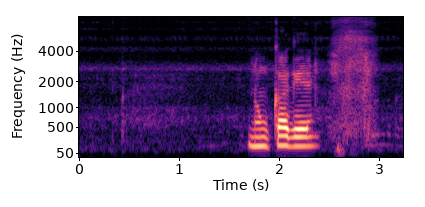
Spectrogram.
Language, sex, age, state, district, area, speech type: Santali, male, 18-30, West Bengal, Purulia, rural, spontaneous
